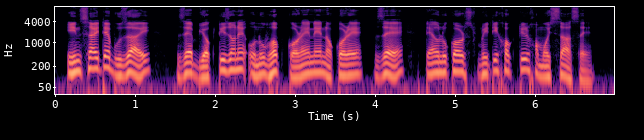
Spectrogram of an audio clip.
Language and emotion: Assamese, neutral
